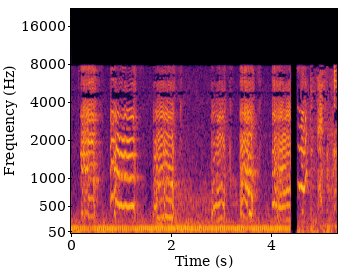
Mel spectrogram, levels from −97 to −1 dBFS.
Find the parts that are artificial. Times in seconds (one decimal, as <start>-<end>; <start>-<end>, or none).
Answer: none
